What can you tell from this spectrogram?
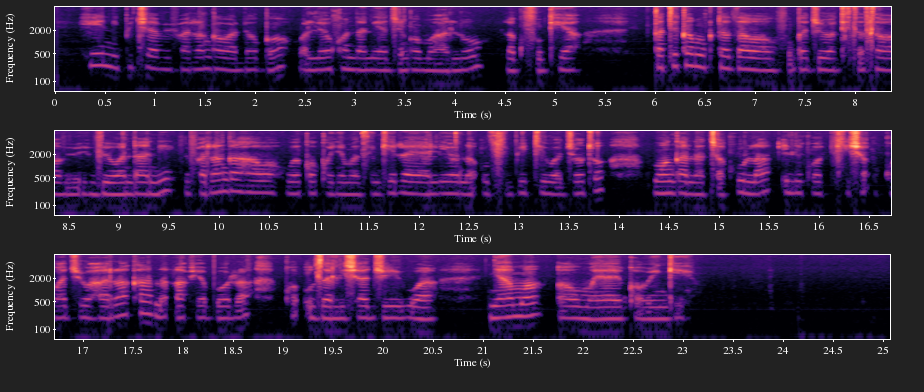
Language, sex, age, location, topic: Swahili, female, 25-35, Nairobi, agriculture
